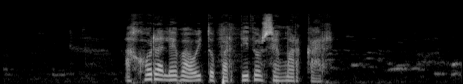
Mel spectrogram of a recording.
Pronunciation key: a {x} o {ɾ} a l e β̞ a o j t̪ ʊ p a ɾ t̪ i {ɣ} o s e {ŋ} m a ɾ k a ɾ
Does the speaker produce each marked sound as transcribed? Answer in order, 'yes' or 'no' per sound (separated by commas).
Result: yes, yes, no, yes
